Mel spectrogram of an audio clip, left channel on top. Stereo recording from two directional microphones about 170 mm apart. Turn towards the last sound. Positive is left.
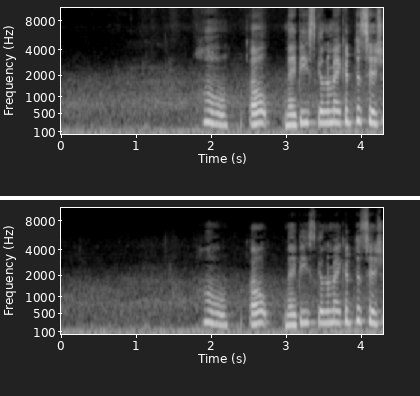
turn(degrees=20)  # may be behind; listen again after turning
